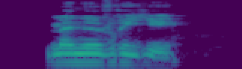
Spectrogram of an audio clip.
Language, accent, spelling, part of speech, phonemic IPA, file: French, France, manœuvrier, noun / adjective, /ma.nœ.vʁi.je/, LL-Q150 (fra)-manœuvrier.wav
- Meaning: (noun) 1. tactician 2. manipulator; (adjective) 1. tactical 2. manipulative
